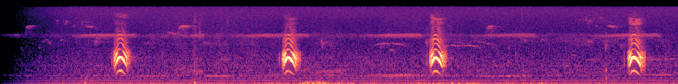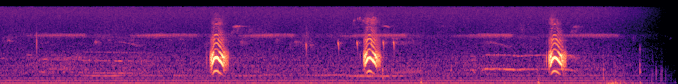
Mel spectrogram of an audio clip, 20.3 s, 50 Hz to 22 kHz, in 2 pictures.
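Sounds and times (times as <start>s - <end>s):
male Thamnophilus doliatus calling in the Eastern Lowlands of South America: 1.7s - 2.1s, 4.1s - 4.7s, 5.6s - 7.8s, 9.0s - 12.2s, 13.2s - 14.0s, 15.1s - 16.5s, 17.1s - 19.0s.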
